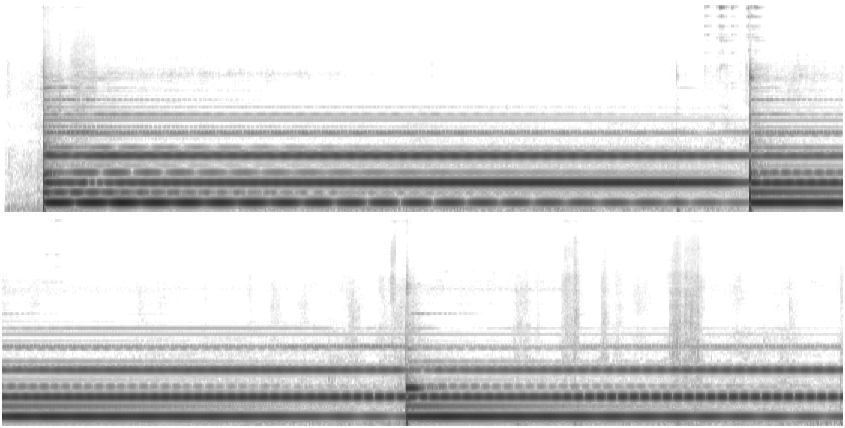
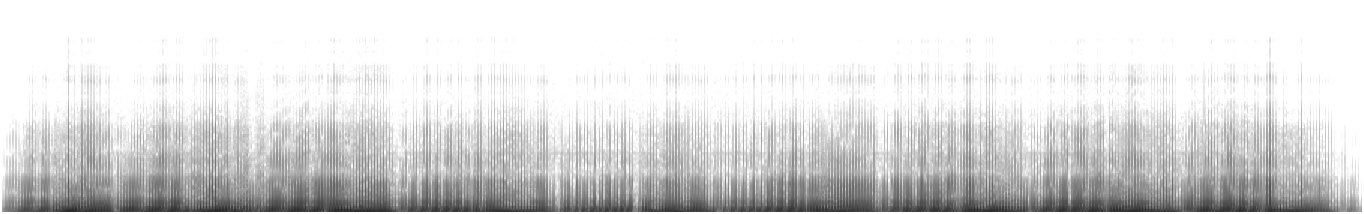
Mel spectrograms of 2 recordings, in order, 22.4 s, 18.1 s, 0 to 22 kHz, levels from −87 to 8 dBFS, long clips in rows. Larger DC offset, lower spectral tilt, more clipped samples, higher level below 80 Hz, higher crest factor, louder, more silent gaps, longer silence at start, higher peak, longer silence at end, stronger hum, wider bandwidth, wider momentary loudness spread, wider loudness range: neither; about the same, -11 dB/octave vs -11.5 dB/octave; neither; second, -52 dBFS vs -18 dBFS; about the same, 16 dB vs 16 dB; first, -17 LUFS vs -22 LUFS; neither; first, 0.55 s vs 0.05 s; about the same, 0 dBFS vs 0 dBFS; second, 0 s vs 0.3 s; neither; first, 5.2 kHz vs 2.1 kHz; about the same, 8 LU vs 7 LU; about the same, 5 LU vs 4 LU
